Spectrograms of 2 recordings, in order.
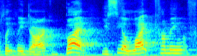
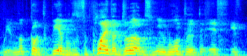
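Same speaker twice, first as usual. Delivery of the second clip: put-on Russian accent; 4 semitones lower than usual. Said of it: "Russian accents".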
